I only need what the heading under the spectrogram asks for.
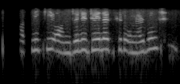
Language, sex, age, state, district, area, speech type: Bengali, female, 18-30, West Bengal, Uttar Dinajpur, urban, conversation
